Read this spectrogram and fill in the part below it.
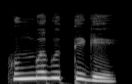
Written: ಹುಂಬಗುತಿಗೆ

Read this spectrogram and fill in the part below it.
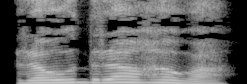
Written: ರೌದ್ರಾಹವ

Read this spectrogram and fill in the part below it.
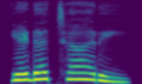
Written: ಎಡಚಾರಿ

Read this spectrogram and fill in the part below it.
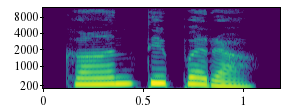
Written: ಕಾಂತಿಪರ

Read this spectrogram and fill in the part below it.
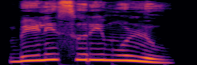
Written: ಬಿಳಿಸುರಿಮುಳ್ಳು

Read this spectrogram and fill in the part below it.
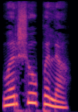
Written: ವರ್ಷೋಪಲ

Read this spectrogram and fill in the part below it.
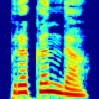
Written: ಪ್ರಕಂದ

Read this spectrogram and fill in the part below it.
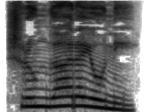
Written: ಶೃಂಗಾರಯೋನಿ

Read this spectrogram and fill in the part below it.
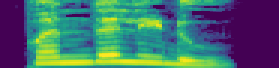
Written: ಪಂದಲಿಡು

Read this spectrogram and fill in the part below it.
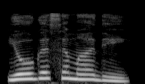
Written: ಯೋಗಸಮಾಧಿ

